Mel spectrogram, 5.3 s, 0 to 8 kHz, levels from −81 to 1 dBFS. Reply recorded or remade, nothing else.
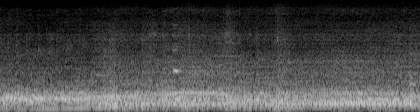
remade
